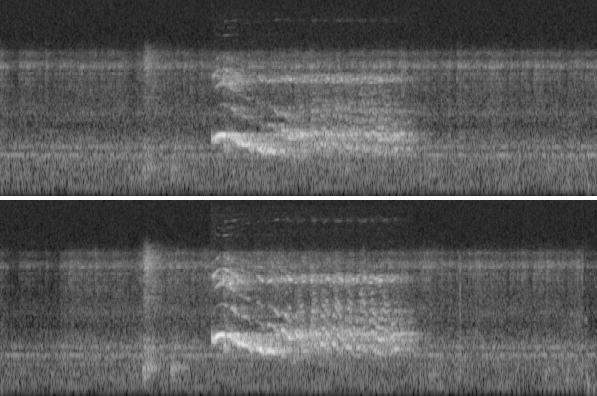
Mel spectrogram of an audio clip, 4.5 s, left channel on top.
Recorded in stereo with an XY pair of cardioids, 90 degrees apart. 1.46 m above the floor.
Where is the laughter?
50° right, 1.5 m; by 3.1 s 45° right, 3.5 m.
